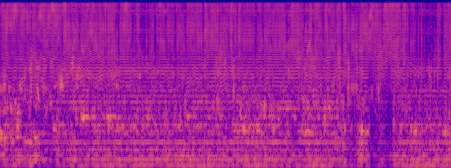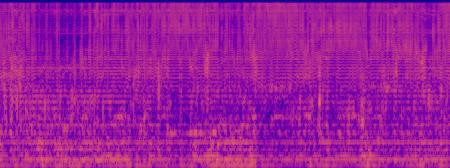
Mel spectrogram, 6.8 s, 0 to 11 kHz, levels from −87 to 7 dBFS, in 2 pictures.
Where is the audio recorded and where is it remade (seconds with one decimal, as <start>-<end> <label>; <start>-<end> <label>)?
0.0-6.8 remade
